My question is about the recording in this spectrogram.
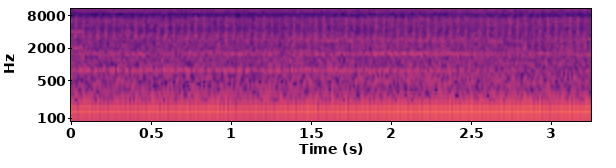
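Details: Piaggio ET4 scooter, carbureted and unused for years, started on a jump pack on the third attempt: a steady, even low idle with a smooth rumble and no knocks or misses. The engine runs fine.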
